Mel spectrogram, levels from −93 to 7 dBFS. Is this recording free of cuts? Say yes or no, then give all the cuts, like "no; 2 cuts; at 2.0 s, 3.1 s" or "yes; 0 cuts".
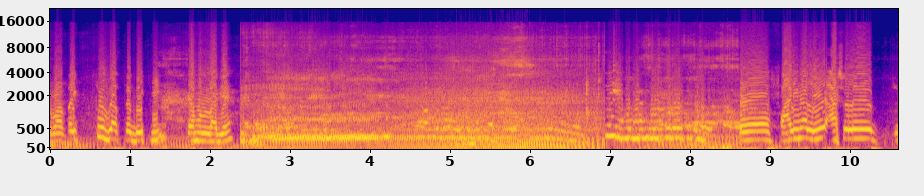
no; 2 cuts; at 2.4 s, 6.9 s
